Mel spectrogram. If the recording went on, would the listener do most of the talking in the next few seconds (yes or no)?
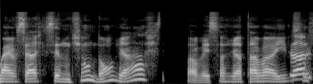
yes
